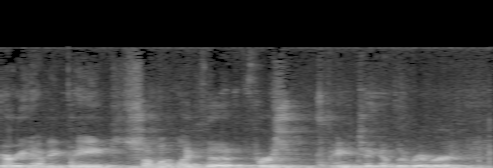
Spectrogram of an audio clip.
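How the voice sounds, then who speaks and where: A man speaks with an American accent at a fairly slow pace. His intonation stays fairly even over noticeable background noise. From US Midwest. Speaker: painter. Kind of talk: informal gallery talk. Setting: museum gallery with live audience. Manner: loud, projecting to a group. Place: hall.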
